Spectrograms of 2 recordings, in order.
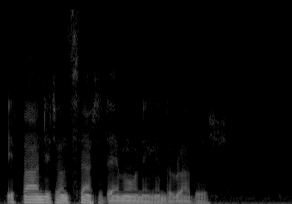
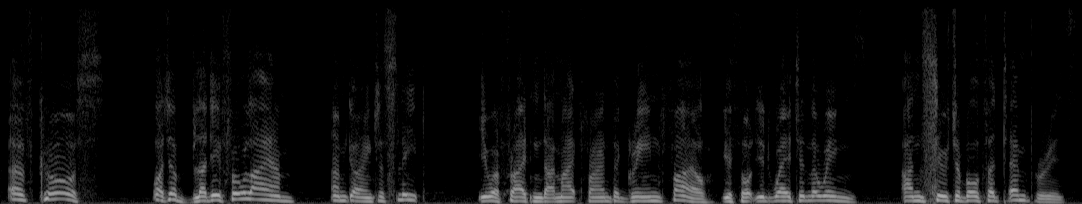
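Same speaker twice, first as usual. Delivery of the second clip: high, loud mocking tirade; bitter outburst; 12 semitones higher, 7 dB louder than usual. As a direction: rail bitterly at yourself and them. Turner's bitter outburst at Delisle.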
